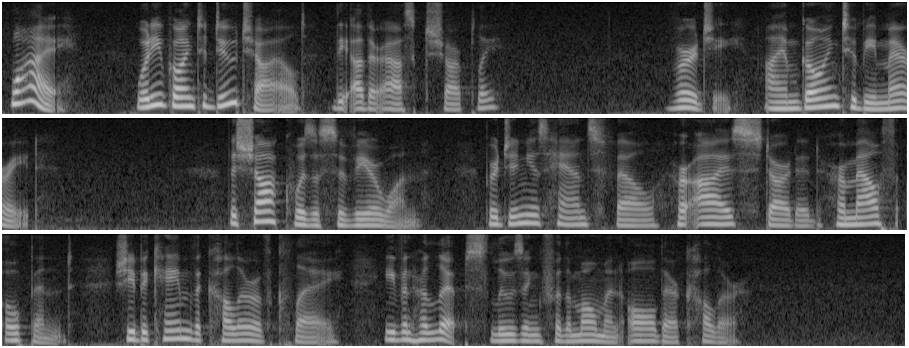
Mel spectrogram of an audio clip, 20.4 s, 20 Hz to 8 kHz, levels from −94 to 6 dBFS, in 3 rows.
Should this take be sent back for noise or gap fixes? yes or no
no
